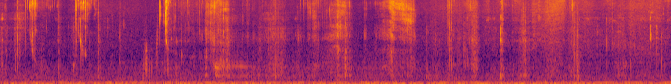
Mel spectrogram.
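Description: Close-miked eating of a breaded fried chicken sandwich: irregular bites, crunches and chewing of the crispy coating.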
